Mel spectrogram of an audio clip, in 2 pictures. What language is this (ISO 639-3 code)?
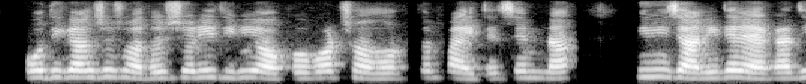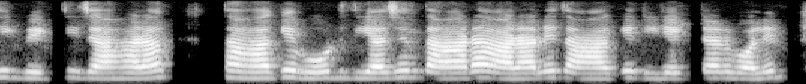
ben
